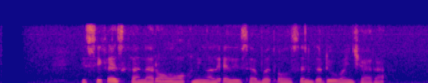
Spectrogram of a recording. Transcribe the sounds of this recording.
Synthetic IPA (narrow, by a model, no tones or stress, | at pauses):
isikaiskandarɔ̰lɔɦɔk̚niŋaliʔelisabɛt̪ɔlsɔnkɨrdiwaɲt͡ʃaɾa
